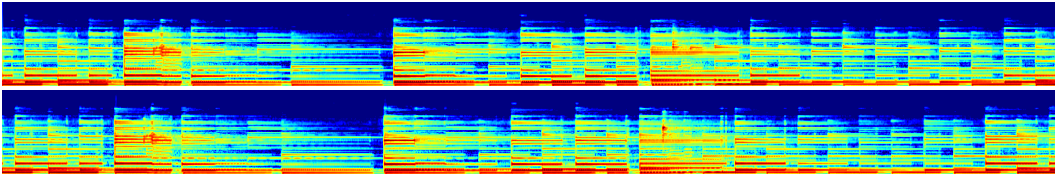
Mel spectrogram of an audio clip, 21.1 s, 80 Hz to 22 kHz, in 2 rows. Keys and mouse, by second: 1.1 alt+middle click, 4.2 alt+w, 7.5-7.9 typing, 11.3 typing.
